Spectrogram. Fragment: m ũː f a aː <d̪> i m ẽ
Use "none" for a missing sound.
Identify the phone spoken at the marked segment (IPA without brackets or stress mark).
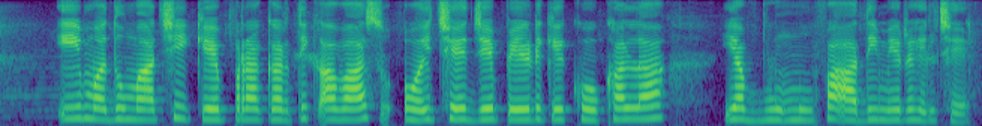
d̪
